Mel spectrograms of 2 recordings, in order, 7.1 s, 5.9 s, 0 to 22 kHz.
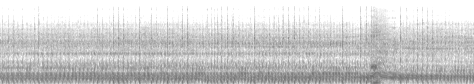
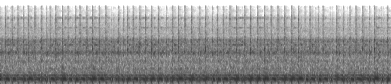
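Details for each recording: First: Husqvarna 55 chainsaw after repair of the carburetor gasket air leak, warm, about 13,000 rpm, cutting wood: it screams at a steady high rev, pulls down evenly in the cut and recovers cleanly, with no bogging or surging. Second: Husqvarna 55 chainsaw with an 18-inch bar, half choke, no load: screams at a high, slightly wavering pitch around 13,500 rpm, revving too fast; lean running from an air leak at the carburetor gasket.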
